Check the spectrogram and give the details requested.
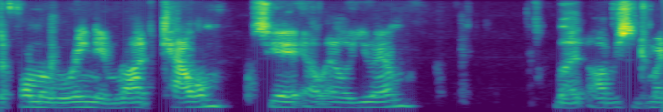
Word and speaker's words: Callum: One that's a little bit different on pronunciation is a former Marine named Rod Callum, C-A-L-L-U-M. But obviously, to my narrator, pronounce it however you want.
